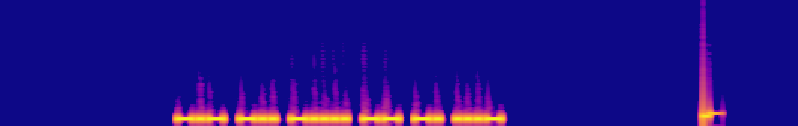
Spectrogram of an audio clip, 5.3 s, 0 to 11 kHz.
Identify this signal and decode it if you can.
Morse code, heard as a keyed tone, about 34 wpm, 700 Hz. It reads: KD6MNV
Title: USA Call Signs - 6 Characters - 2x Character Spacing - 35wpm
